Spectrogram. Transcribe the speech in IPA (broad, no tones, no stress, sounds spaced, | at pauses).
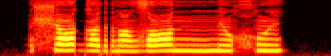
ʃ ɑ ɡ ɑ r ẽ zˤ ɑ nː ĩ χʷ ĩ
